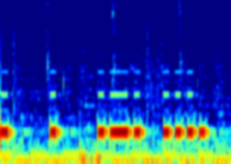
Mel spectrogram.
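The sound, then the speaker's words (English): Morse code beeps in a single steady mid-high tone, mixing short and longer pulses in clustered bursts, over a low, pulsing electronic hum. “Oh gosh, okay, here's the Morse code, jeez.”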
